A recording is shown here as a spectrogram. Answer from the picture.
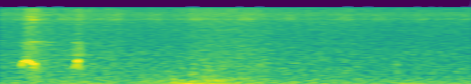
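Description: Wind buffeting the microphone: a steady rushing noise with a low rumble.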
